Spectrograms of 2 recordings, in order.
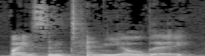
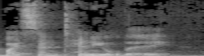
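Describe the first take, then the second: First: It is said as separate words bison, ten, yell. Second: It is said as the ordinary word bicentennial. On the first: The speaker calls it right. "Bison, space 10, as in like the number 10, space Yell Day" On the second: The speaker calls it wrong. "Not Bicentennial Day"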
